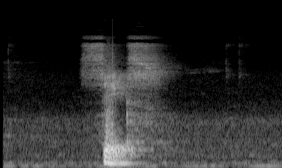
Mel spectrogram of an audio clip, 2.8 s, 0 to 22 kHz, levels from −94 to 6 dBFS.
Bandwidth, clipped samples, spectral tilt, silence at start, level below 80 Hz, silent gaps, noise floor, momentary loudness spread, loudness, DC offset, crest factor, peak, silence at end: 9 kHz; under 0.1%; -7 dB/octave; 0.95 s; -48 dBFS; none; -49 dBFS; 26 LU; -17 LUFS; under 0.1%; 20 dB; -2 dBFS; 1.3 s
